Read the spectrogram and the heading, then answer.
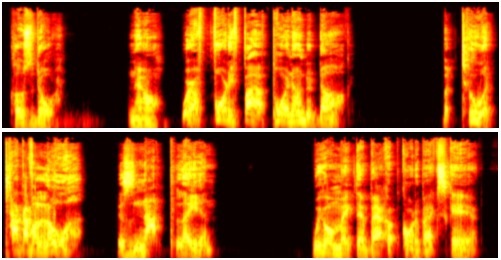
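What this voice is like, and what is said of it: Houston Nutt impression. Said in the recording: “great Houston Nutt impression”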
